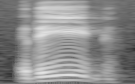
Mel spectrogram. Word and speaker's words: read: Verb क्या है, पढ़ा, पढ़ना की इंग्लिश रीड, READ। रीड को तीनों फॉर्म में सेम होता है, रीड, रेड, रेड पढ़ते हैं, प्रोनाउंसिएशन अलग होता है और तीनों फॉर्म में एक होता है।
